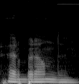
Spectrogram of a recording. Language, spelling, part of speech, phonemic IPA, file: Dutch, verbranden, verb, /vərˈbrɑndə(n)/, Nl-verbranden.ogg
- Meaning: 1. to burn, consume/kill in fire 2. to be consumed by fire 3. to be sunburnt 4. to burn, affect gravely with corrosive etc. chemicals 5. to burn, be affected gravely with corrosive etc. chemicals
